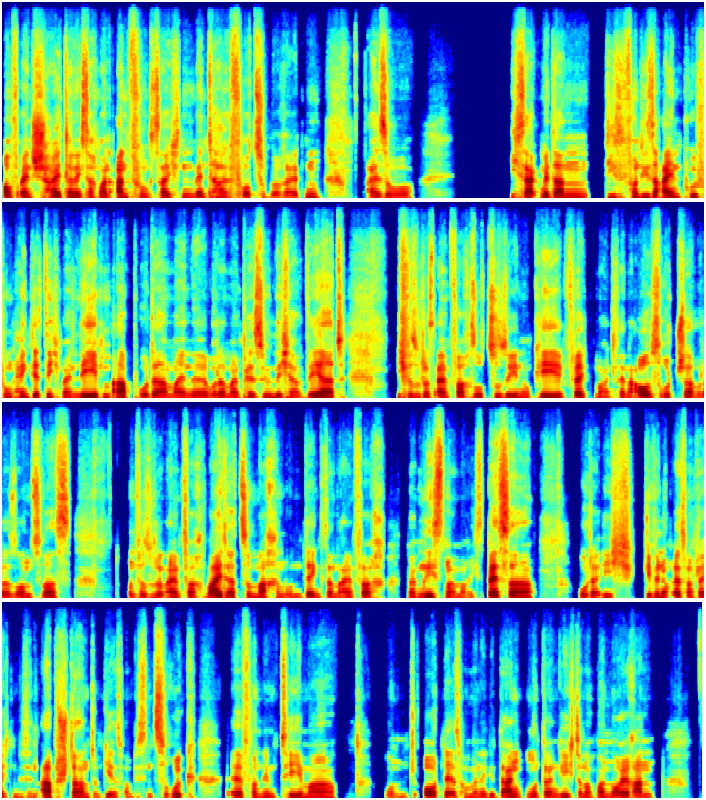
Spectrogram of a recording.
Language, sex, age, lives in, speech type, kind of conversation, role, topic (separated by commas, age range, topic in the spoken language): German, male, 25-29, Germany, conversation, podcast, guest, Wie findest du nach einem Scheitern neuen Mut?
